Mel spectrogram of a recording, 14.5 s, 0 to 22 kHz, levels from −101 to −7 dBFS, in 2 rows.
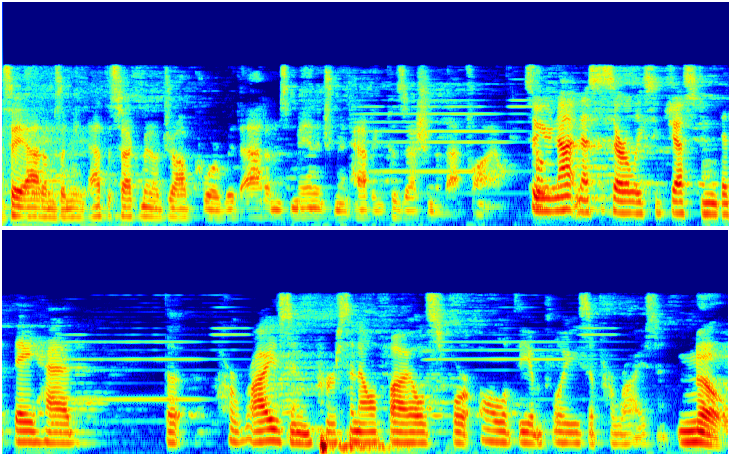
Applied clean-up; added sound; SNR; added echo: classical method WPE with log-MMSE.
